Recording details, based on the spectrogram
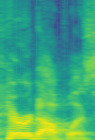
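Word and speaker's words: Haridopolos: And it's pronounced Herodopoulos.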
